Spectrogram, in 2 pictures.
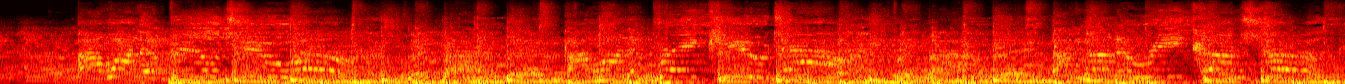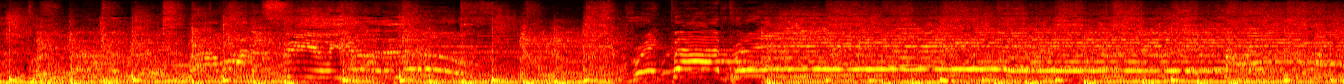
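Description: A rock song plays loudly and steadily throughout, with driving drums, dense guitars and strained, shouted vocals; no one speaks over it.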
